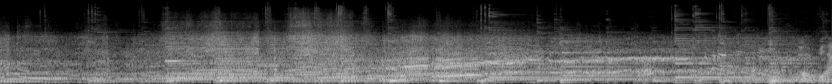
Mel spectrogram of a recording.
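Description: Drift car at the Nürburgring during the Nürburgring Drift Cup, its engine revving hard with tires squealing continuously and loud throughout, under someone talking.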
